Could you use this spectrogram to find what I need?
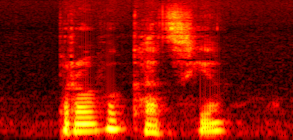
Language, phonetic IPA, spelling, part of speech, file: Polish, [ˌprɔvɔˈkat͡sʲja], prowokacja, noun, LL-Q809 (pol)-prowokacja.wav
